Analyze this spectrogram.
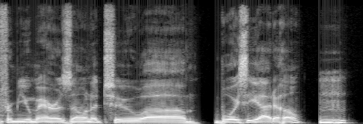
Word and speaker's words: Boise: Yuma Arizona to um Boise Idaho Boise by the way is the proper pronunciation I understand this from the natives yeah yeah right right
